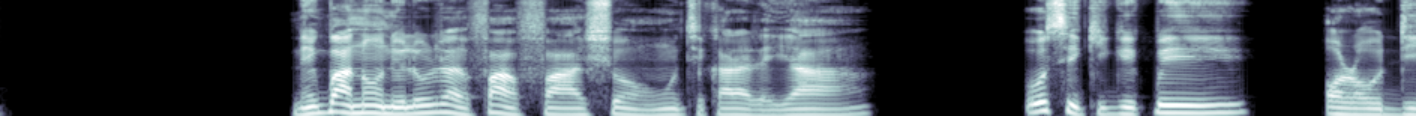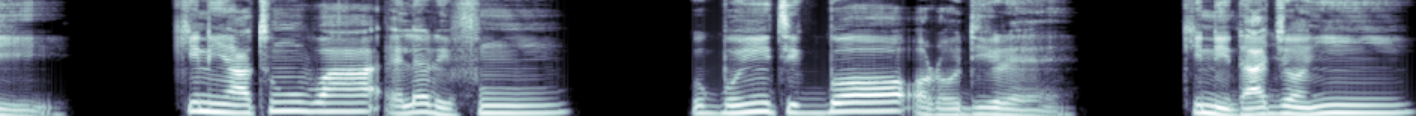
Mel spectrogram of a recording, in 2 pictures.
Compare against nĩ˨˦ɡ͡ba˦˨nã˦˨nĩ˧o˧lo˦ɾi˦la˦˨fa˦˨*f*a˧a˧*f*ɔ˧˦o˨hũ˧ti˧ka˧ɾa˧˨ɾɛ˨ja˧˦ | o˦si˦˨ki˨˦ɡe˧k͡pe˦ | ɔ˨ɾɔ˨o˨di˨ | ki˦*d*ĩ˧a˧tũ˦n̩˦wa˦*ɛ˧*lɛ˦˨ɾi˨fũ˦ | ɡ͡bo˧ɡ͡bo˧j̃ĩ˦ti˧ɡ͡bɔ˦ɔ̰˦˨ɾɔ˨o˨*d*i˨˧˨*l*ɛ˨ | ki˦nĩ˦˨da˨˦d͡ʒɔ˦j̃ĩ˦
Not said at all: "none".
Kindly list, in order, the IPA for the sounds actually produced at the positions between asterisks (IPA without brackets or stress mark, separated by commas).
f, ʃ, n, ɛ˧, d, ɾ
